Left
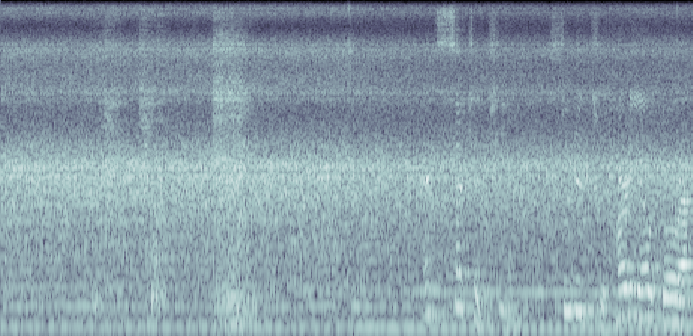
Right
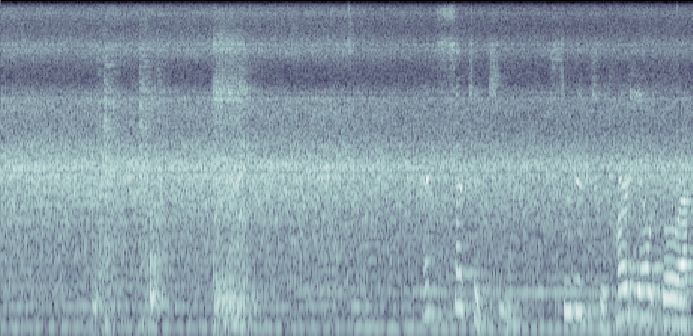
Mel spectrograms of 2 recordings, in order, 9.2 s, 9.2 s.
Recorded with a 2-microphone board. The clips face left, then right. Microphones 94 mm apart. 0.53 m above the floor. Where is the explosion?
35° right (ahead or behind), 6.5 m.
